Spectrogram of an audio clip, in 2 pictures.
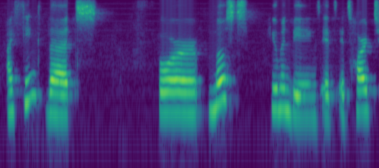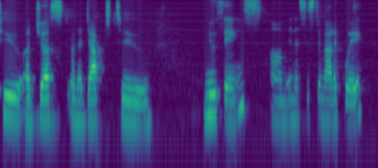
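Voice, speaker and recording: A woman with an American accent speaks very slowly with lively intonation. Her loudness swings widely. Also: medium pitch for a woman. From United States. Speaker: education NGO founder. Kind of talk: interview.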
